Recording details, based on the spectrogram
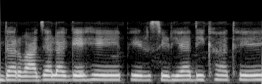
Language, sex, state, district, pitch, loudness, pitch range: Chhattisgarhi, female, Chhattisgarh, Raigarh, 210 Hz, -13 LUFS, 205-210 Hz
